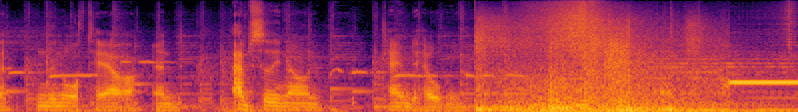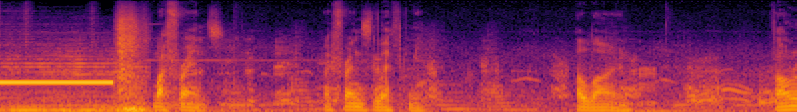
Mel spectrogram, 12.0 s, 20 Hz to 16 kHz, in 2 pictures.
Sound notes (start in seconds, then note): 3.6 door slams; 5.4 beep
